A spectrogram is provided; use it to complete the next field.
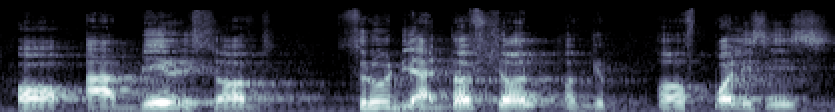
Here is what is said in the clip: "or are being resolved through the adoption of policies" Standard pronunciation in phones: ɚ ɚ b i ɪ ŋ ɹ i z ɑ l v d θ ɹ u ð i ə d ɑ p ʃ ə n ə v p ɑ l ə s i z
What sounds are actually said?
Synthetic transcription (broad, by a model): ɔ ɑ b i ɹ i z ɑ v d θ ɹ u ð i ə d ɑ p ʃ ə n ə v p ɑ l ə s i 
